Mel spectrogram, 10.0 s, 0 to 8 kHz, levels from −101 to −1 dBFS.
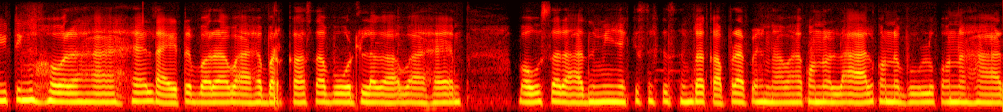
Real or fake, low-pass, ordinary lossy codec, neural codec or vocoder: real; none; none; none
